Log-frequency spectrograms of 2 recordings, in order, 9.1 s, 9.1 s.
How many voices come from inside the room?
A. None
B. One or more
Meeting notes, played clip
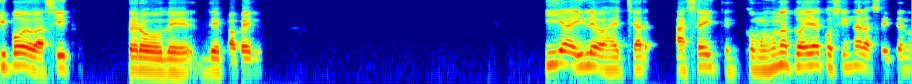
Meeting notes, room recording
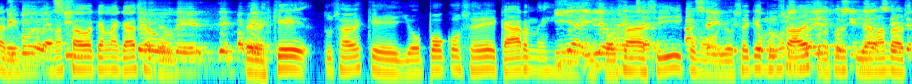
B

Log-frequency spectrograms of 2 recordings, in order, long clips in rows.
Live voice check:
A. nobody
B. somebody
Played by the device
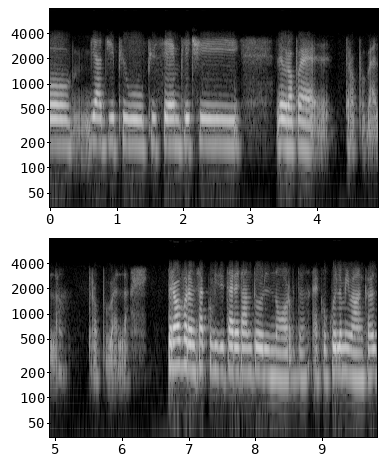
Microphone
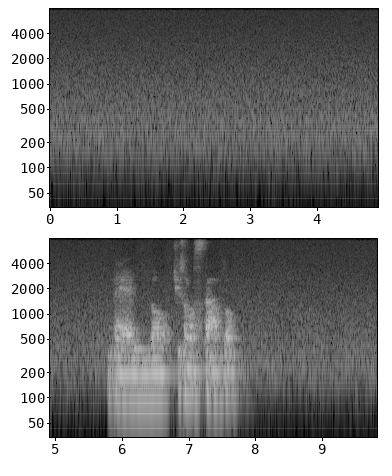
B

